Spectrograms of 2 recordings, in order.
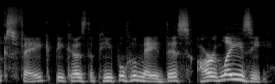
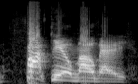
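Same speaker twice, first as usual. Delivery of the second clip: loud angry yell at the screen; shouting; 14 dB louder, slower than usual. Retold or imitated. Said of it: "I spent the whole movie just shouting".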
